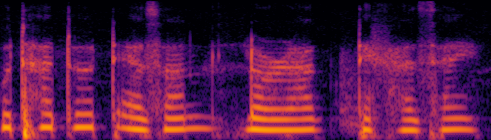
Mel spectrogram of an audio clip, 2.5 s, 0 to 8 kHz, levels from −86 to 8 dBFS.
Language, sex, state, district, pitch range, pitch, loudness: Assamese, female, Assam, Kamrup Metropolitan, 230-265 Hz, 235 Hz, -20 LUFS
